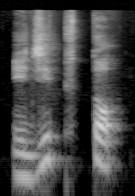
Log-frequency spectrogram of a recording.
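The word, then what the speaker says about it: Egipto (エジプト): E a palavra em destaque aqui é Egipto, o Egito, né? De novo, esse PU no meio, a gente não vai pronunciar o U. A gente vai pronunciar só como se fosse o P. Egipto, ok?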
